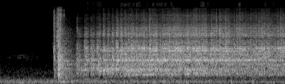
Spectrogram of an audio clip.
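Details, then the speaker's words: Briggs & Stratton 670cc vertical-shaft engine on a go-kart project, long unrun: electric starter cranks it with spark plugs removed, even light whir without compression pulses, run briefly to get oil flowing and loosen it before plugs go back in. "I think we should remove the spark plugs and hopefully hopefully the lack of compression will then allow it to spin more freely maybe loosen everything up"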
